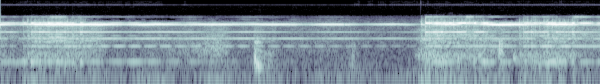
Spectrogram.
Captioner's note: ringing Continues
